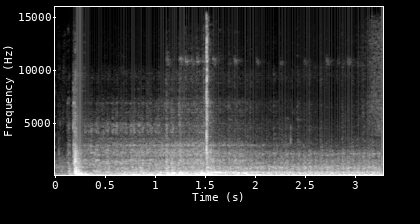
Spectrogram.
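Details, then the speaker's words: 1972 VW Super Beetle started without priming or pressing the accelerator: one short crank, then catches at once into a steady low idle with no stumbling; runs well, though carburetor still needs tuning and belt may be slightly slack. "I'm going to show you how the vehicle runs it runs good I need to tune the carburetor"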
